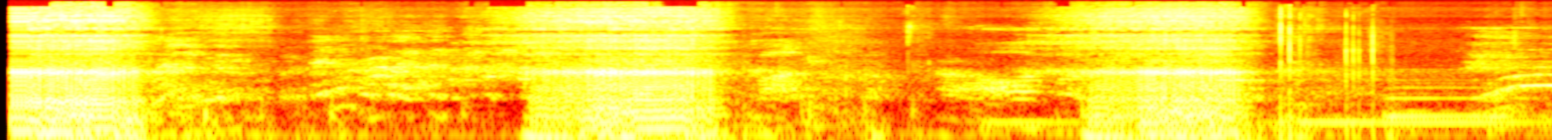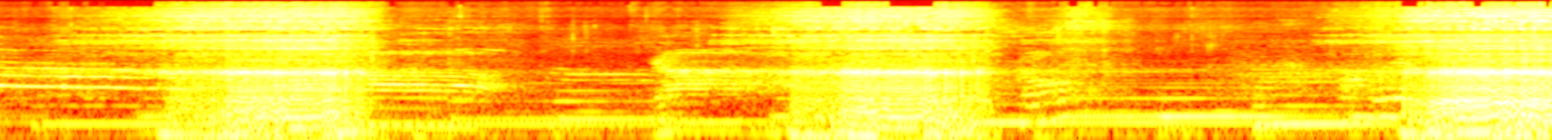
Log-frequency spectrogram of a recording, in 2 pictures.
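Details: Loud, harsh snores about every three seconds from a sleeping person (the cat's owner), heavy enough to hear from the next room, while the cats beside them sleep on; music in the background; snoring.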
